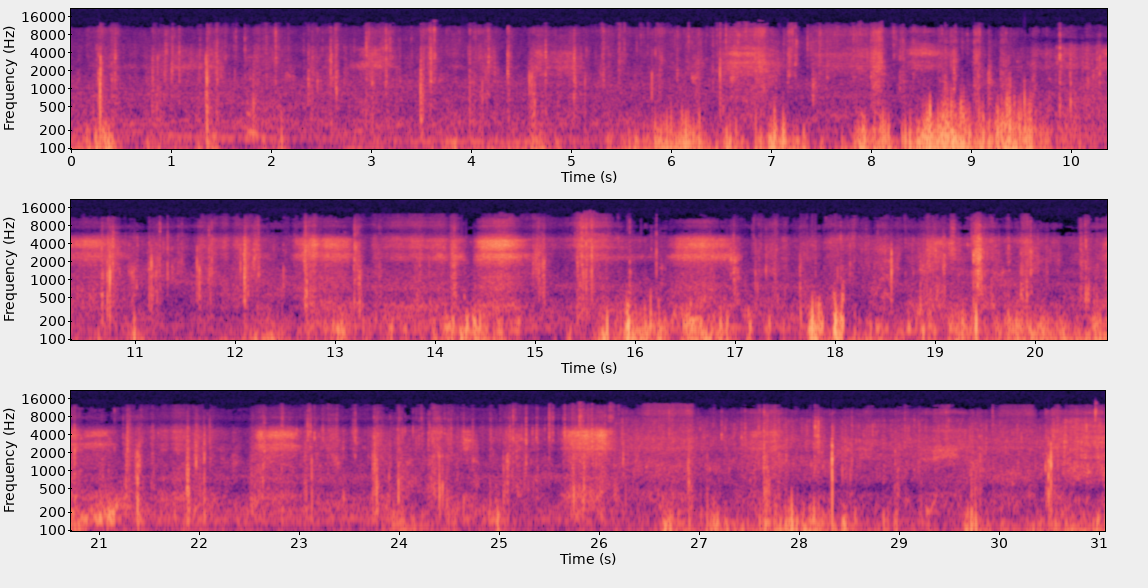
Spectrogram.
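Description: Footsteps and shoe scuffs on bare sandstone rock during a walk, with irregular low rumbling buffets on the microphone.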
